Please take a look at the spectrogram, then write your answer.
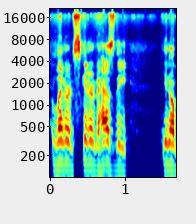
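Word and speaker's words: Lynyrd Skynyrd: know how to pronounce Leonard Skinner since their name their album title is literally pronounced Leonard Skinner it has the you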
